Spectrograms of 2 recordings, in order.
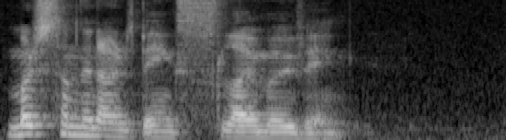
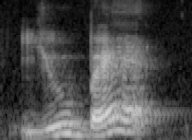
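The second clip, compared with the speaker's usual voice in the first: imitating old man; 6 semitones higher, 4 dB louder than usual. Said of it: "doesn't make sense the way he says it".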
